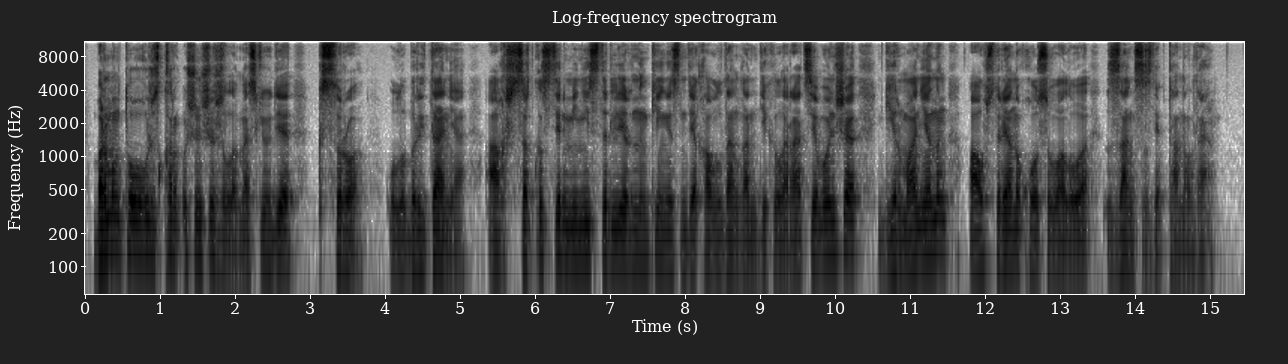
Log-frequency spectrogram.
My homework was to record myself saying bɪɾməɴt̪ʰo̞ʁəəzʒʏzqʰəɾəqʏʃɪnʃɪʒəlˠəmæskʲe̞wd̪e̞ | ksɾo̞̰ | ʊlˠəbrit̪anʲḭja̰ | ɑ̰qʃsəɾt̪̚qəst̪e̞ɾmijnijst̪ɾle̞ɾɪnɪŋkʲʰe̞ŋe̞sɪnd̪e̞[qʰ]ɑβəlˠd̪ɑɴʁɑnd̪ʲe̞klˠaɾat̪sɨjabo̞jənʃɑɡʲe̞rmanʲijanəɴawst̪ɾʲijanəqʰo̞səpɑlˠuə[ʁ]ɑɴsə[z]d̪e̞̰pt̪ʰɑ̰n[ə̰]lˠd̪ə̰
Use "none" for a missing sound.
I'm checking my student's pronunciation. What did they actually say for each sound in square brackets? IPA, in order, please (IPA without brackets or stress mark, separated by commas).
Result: qʰ, z, z, ə̰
